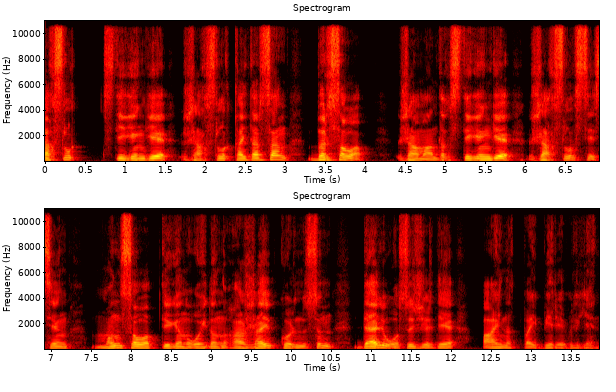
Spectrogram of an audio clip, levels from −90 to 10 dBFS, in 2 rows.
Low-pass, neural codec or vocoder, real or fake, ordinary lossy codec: none; vocoder, 22.05 kHz, 80 mel bands, WaveNeXt; fake; none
